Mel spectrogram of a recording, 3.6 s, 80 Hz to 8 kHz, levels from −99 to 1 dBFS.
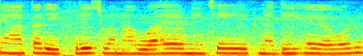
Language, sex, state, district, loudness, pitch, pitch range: Hindi, female, Jharkhand, Jamtara, -14 LUFS, 240 Hz, 230-245 Hz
